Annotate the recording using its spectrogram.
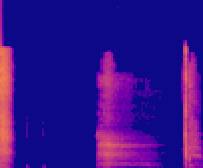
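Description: Near silence in a pause, with one faint breath about a second in, caught by a headset microphone.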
